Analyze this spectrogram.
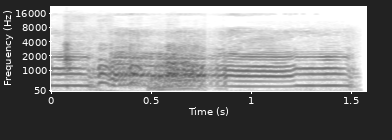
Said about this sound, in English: Was that an animal or like screeching a chair across the ground? That was a Wookiee. That was Chewbacca.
